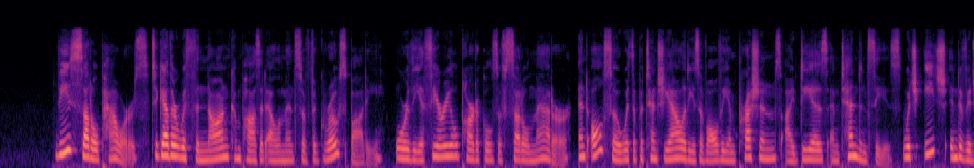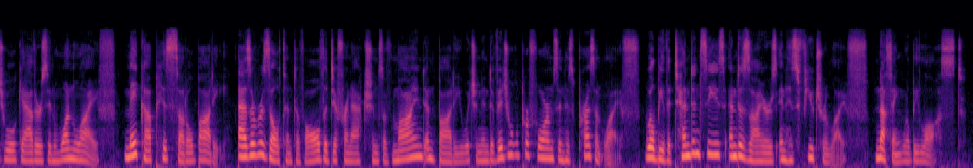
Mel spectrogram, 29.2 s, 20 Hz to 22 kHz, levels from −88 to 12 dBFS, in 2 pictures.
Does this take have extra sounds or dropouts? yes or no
no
